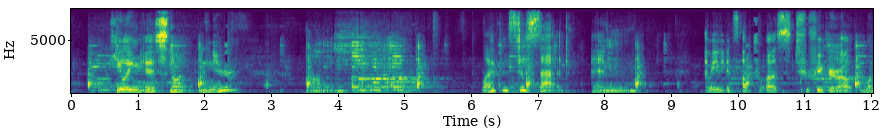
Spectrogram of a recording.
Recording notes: In this episode I am trying to figure out how to record and upload my first podcast episode as a test run. The sound quality is not amazing but we can always try again later.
